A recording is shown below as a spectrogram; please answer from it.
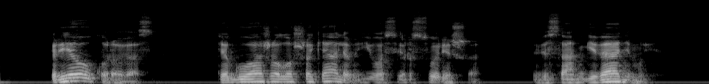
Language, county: Lithuanian, Vilnius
